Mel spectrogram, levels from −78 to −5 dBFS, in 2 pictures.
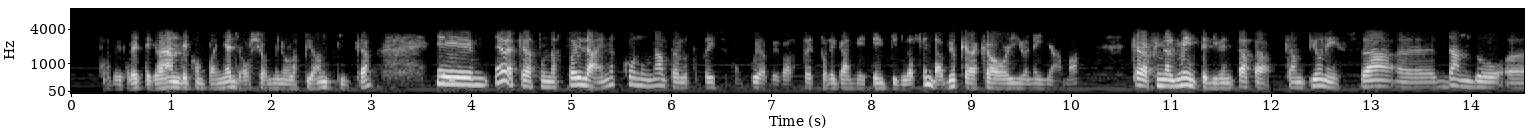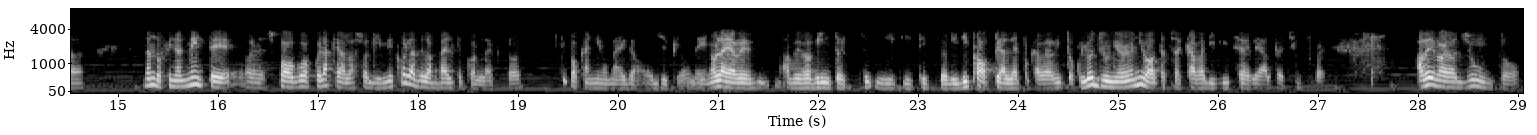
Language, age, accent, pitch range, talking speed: Italian, 30-49, native, 125-160 Hz, 175 wpm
